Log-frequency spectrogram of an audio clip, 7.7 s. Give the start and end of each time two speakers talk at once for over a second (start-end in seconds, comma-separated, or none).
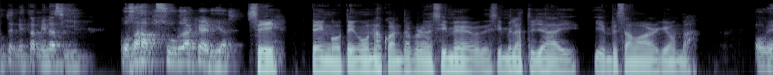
none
